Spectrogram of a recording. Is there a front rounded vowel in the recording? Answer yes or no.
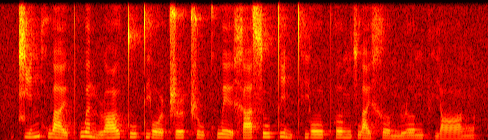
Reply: no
